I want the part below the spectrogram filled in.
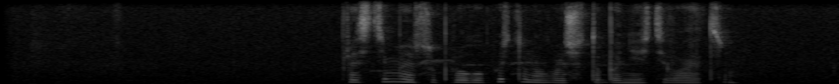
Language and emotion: Russian, neutral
